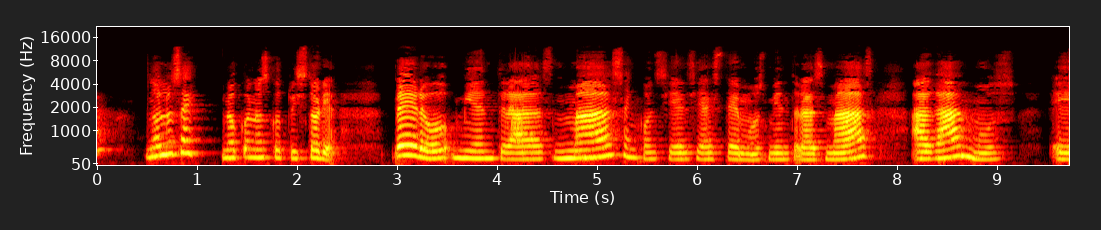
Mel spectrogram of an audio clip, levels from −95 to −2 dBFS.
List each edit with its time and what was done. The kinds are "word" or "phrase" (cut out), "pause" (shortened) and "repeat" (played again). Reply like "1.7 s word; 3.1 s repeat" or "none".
none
